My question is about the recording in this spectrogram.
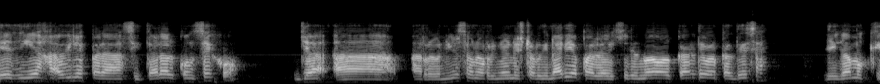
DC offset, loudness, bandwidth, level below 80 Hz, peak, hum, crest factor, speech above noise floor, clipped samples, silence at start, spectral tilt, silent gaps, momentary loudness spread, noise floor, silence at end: under 0.1%; -20 LUFS; 8.2 kHz; -80 dBFS; -4 dBFS; none; 18 dB; 45 dB; under 0.1%; 0 s; 0.5 dB/octave; none; 7 LU; -66 dBFS; 0 s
